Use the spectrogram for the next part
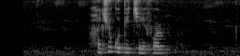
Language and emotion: Russian, neutral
